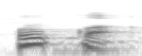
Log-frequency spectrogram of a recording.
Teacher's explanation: Qaf ketika disukun itu dibaca qalqalah. Qalqalah artinya memantul. Qaf, ya, kalau disukun.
